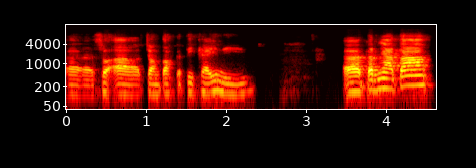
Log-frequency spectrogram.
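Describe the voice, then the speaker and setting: A woman's voice: a bass voice, sing-song, takes it slowly, a bit bright. A woman teaching math, talking through each step aloud with rhetorical questions and frequent hesitations. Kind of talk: math lesson explaining worked examples.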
